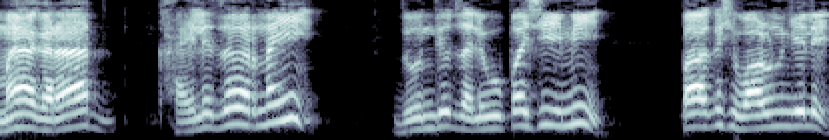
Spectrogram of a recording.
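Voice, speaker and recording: Using a cartoonish character voice, a woman speaks high and at a moderate pace with lively intonation. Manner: sly, brazen.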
